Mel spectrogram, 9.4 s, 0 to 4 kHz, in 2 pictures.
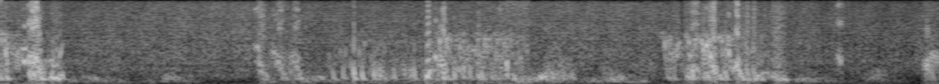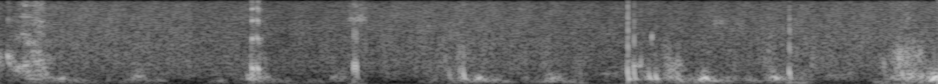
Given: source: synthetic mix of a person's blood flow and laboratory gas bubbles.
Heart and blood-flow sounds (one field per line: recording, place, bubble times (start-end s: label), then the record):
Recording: Doppler ultrasound of blood flow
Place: precordium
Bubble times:
0.00-0.35 s: bubbles
1.26-1.53 s: bubbles
1.63-2.65 s: bubbles
2.71-2.88 s: bubbles
3.28-3.95 s: bubbles
4.18-4.22 s: bubbles
4.60-4.97 s: bubbles
5.91-6.06 s: bubbles
6.43-6.53 s: bubbles
6.91-7.06 s: bubbles
7.79-8.13 s: bubbles
8.24-8.45 s: bubbles
8.62-8.68 s: bubbles
9.08-9.39 s: bubbles
From the record:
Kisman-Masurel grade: 242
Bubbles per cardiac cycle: several, 3 to 8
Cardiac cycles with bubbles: 100%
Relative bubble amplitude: moderate (0.250 to 0.450)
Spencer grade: 3 (all of the cardiac periods contain showers or single bubble signals, but not dominating or overriding the cardiac motion signals)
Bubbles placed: anywhere in the cardiac cycle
